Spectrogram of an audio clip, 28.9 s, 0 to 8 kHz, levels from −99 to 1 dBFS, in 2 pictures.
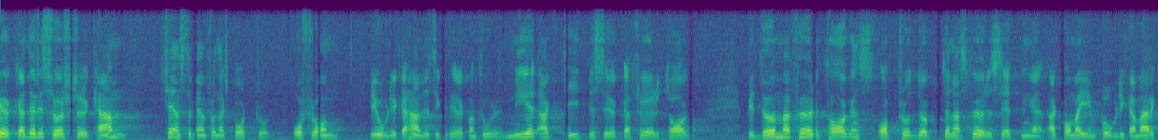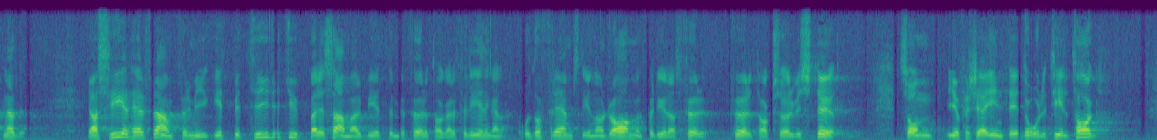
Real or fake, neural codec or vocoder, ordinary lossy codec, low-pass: real; none; none; 7.2 kHz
